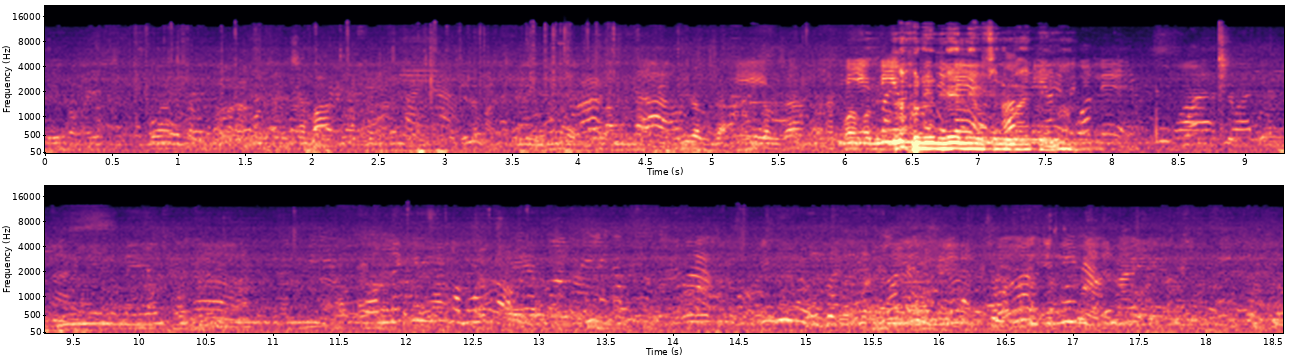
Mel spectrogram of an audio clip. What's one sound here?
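A crowd murmurs and talks quietly nearby.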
